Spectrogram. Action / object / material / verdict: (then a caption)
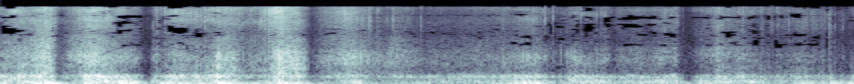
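scrape / foam microphone windscreen / foam / none. Long blue acrylic nails on both hands scratch over a black foam microphone windscreen. The result is a deep, muffled, low-heavy rumbling scrape that comes in uneven swelling bursts, with almost no bright top end.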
